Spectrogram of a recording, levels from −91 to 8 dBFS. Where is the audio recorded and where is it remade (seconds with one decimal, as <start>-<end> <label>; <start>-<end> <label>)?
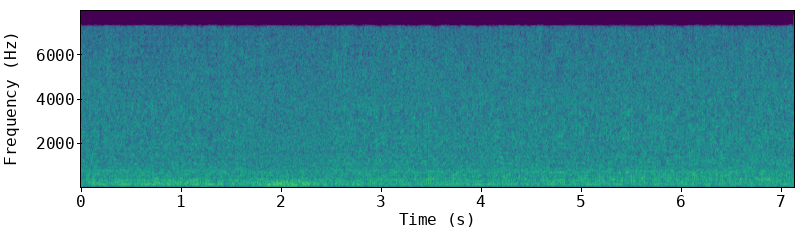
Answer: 0.0-1.7 remade; 1.7-2.5 recorded; 2.5-7.1 remade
